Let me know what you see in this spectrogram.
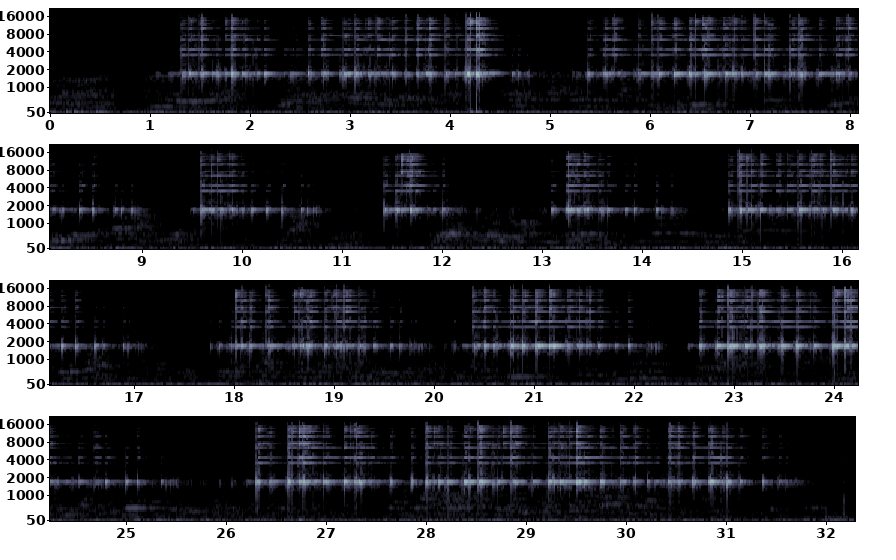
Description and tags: Cow Goat Bell Vaca Carneiro Sino Polaco Bells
